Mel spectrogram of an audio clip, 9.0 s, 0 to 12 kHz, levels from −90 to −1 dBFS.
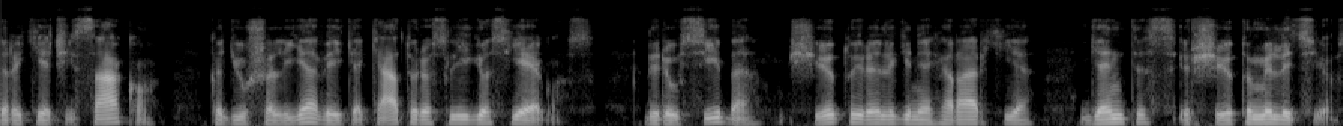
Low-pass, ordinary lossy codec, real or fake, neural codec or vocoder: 7.2 kHz; Opus, 24 kbps; fake; codec, 16 kHz, 16 kbps, FunCodec, trained on LibriTTS, 50 frames a second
